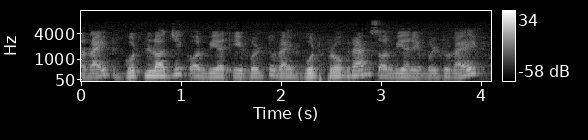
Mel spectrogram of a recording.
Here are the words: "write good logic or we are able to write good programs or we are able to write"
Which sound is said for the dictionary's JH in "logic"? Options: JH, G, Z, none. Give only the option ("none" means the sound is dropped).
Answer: JH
